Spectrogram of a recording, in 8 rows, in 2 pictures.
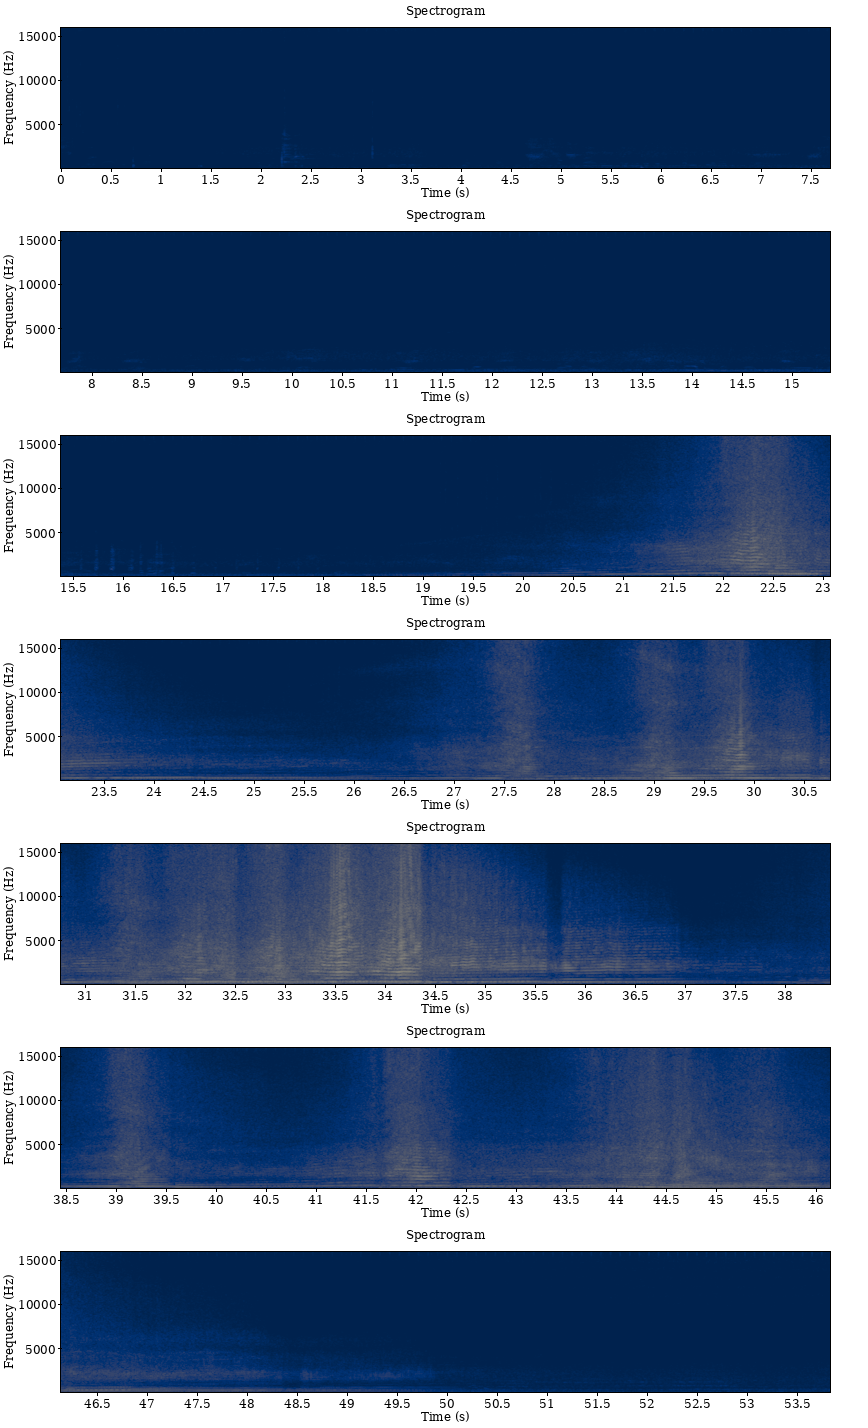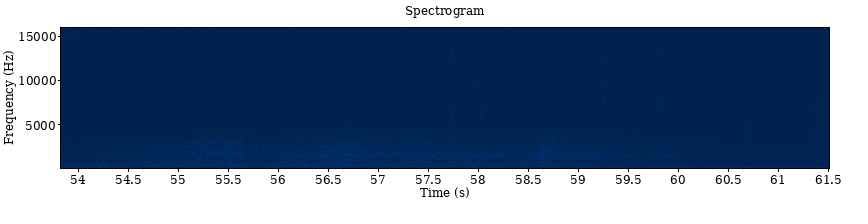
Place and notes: Jacksons Ln, Scarborough, UK - olivers mount road racing 2021 ...
bob smith spring cup ... classic superbikes qualifying ... luhd pm-01 mics to zoom h5 ...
